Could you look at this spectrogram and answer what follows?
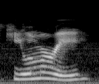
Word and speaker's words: Kiloie: Make sure I get name pronunciations exactly right before we jump in here. So my first name is Kiloie, and last name is.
